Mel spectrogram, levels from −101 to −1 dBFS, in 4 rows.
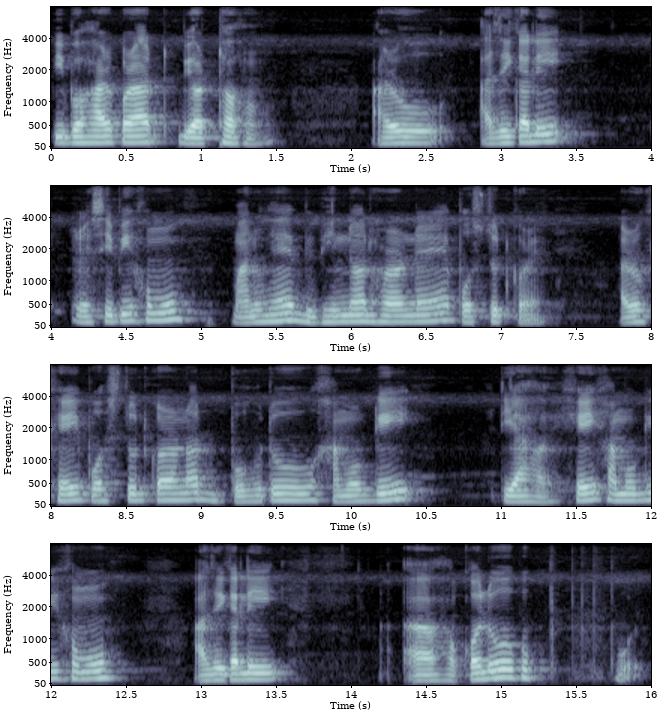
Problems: constant background noise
